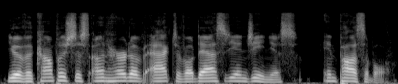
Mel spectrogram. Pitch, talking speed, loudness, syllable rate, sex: 140 Hz, 165 wpm, -18 LUFS, 6.6 syllables/s, male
